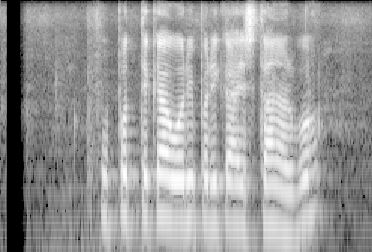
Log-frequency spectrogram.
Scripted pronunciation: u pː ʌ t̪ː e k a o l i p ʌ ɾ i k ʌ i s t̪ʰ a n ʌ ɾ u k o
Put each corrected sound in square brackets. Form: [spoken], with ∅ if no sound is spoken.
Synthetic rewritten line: u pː ʌ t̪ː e k a o [ɾ] i p ʌ ɾ i k [a] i s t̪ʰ a n ʌ ɾ u k o

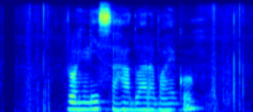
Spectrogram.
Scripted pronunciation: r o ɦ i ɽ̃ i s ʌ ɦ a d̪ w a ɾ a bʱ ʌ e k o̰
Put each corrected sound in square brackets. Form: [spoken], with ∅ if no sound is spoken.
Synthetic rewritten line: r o ɦ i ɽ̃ i s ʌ ɦ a d̪ w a ɾ a bʱ ʌ e k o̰

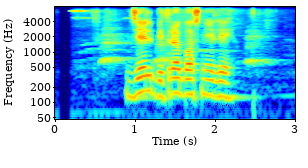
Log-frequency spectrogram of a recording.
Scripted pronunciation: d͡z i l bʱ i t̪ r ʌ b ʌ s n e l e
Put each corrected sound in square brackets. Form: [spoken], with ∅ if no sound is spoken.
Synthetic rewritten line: d͡z [e] l bʱ i t̪ r ʌ b ʌ s n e l e

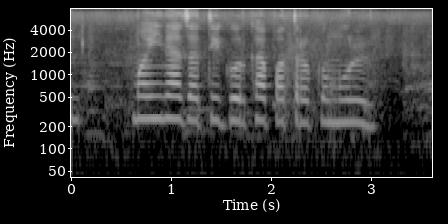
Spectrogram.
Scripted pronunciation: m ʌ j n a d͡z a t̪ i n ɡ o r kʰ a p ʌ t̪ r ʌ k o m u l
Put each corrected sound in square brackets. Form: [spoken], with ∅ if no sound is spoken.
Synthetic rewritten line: m ʌ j n a d͡z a t̪ i [∅] ɡ o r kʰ a p ʌ t̪ r ʌ k o m u l

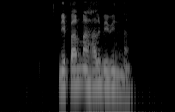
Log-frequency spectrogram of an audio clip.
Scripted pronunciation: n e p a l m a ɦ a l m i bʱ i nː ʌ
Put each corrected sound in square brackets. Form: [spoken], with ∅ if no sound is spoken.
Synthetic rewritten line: n e p a l m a ɦ a l [b] i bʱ i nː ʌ

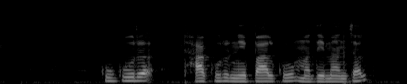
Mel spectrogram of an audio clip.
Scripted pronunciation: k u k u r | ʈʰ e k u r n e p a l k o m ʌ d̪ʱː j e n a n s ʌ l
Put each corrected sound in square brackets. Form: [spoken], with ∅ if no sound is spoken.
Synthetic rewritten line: k u k u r | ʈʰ [a] k u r n e p a l k o m ʌ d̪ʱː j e [m] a n [t͡s] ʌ l

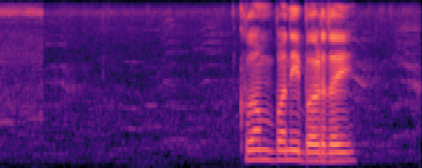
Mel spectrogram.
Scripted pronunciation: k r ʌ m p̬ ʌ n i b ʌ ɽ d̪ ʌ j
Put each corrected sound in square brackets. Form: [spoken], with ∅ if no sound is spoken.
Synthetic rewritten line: k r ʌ m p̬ ʌ n i b ʌ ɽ d̪ ʌ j

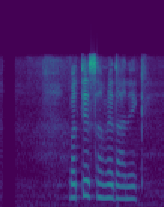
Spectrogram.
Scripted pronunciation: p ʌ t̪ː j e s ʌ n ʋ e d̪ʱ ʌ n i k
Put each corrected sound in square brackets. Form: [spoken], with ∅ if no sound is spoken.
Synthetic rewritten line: [b] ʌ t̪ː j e s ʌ [m] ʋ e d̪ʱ [a] n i k

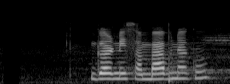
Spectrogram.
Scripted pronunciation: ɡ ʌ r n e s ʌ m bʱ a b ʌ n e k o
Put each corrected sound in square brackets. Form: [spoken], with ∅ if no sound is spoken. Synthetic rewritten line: ɡ ʌ r n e s ʌ m bʱ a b ʌ n [a] k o

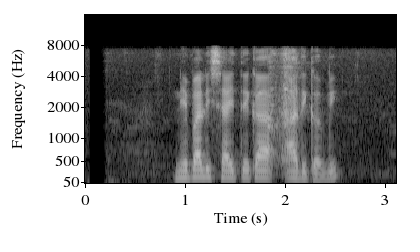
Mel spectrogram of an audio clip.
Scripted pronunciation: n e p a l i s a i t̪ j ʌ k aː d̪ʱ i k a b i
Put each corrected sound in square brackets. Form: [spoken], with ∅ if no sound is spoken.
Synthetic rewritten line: n e p a l i s a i t̪ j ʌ k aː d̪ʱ i k [ʌ] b i

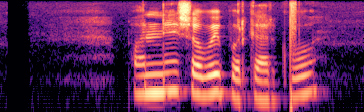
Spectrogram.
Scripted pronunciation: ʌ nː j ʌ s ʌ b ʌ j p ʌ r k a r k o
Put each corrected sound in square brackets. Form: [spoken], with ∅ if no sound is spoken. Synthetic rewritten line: ʌ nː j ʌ s ʌ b ʌ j p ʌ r k a r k o

